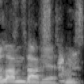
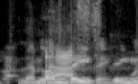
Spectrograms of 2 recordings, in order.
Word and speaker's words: lambasting: Americans say lambasting is what somebody said to me the other day. – Lambasting. We like the like long A, lambasting.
